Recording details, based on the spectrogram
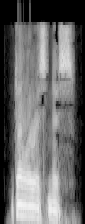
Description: -- Dol"or*ous*ly, adv. -- Dol"or*ous*ness, n.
